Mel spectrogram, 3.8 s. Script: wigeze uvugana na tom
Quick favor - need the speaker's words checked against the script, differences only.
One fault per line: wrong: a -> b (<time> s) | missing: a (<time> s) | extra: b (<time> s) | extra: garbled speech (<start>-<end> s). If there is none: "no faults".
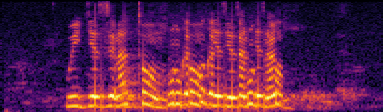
missing: uvugana (1.1 s)
extra: garbled speech (1.7-2.8 s)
